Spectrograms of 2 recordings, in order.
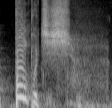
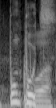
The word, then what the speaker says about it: Pumputis: Pessoal, hoje estamos com Pumputis. É assim? É Pumputz.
